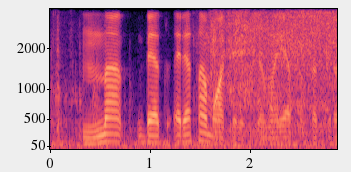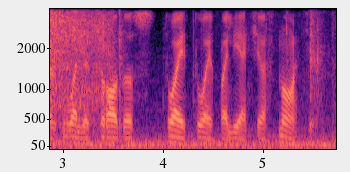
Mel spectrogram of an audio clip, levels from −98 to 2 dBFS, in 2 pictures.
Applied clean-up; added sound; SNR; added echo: none; Tearing; 6 dB; none.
